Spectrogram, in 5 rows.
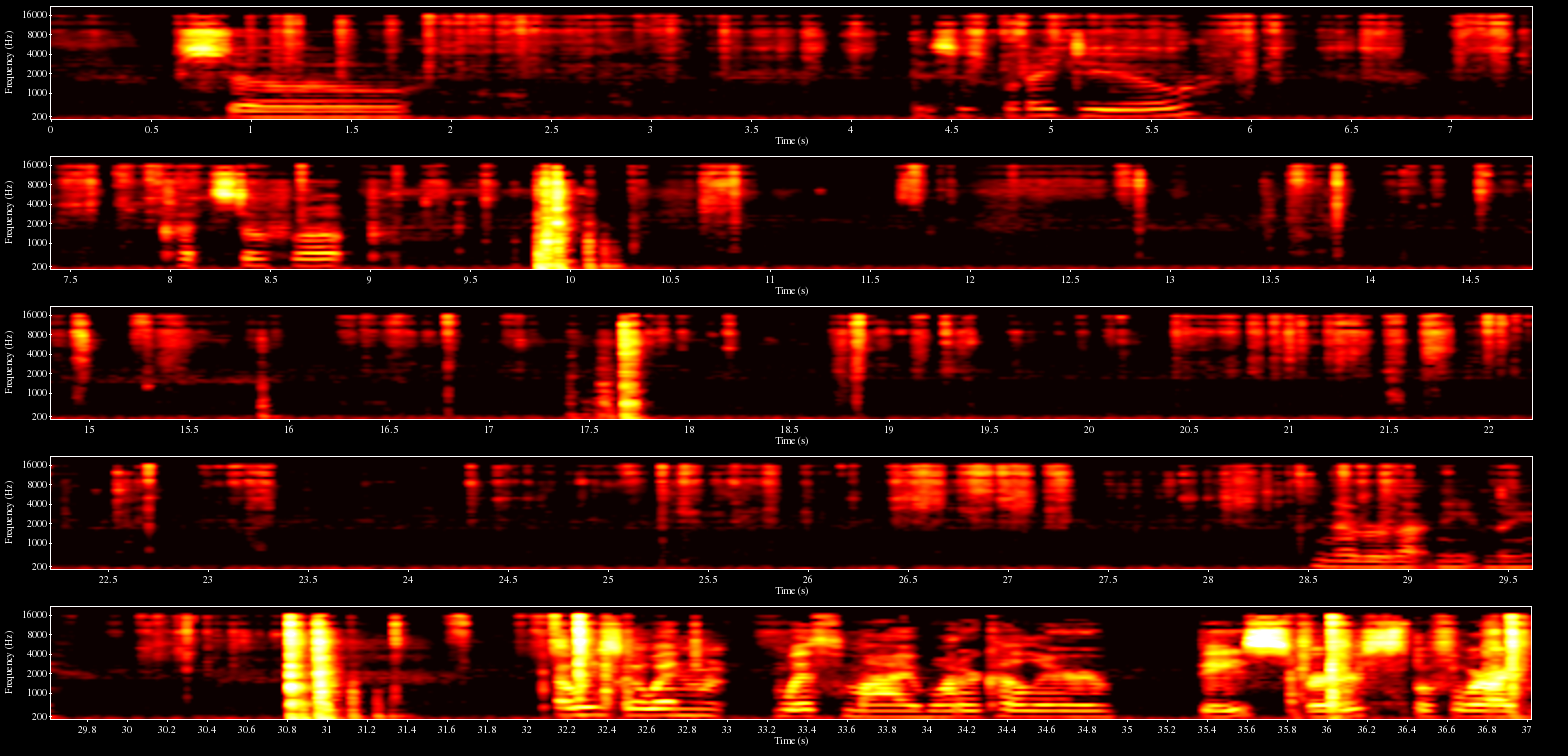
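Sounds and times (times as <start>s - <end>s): scissors snipping paper: 0.7s - 9.8s, 12.7s - 29.4s.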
